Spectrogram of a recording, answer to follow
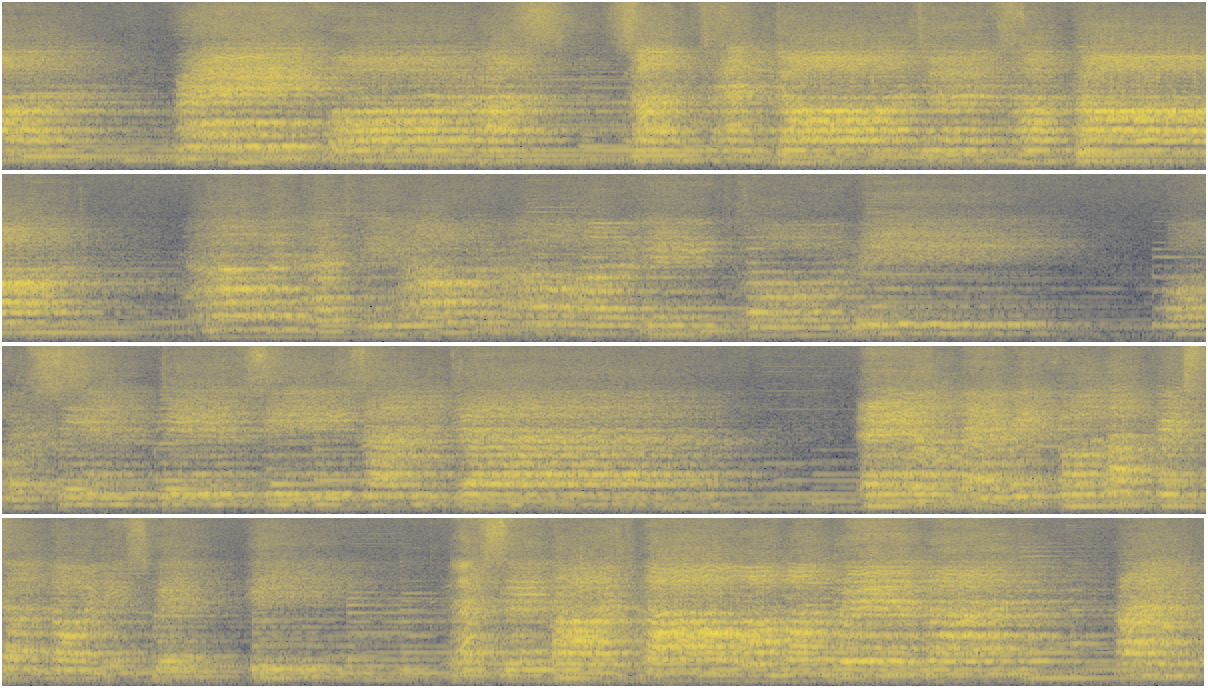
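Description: A choir singing a slow hymn in several phrases, with short breaks between them.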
